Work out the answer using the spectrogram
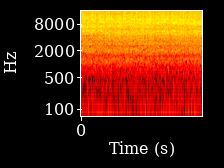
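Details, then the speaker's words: Taiwan paintball regulator (OP 1800) checked before fitting to the unit, with the pin confirmed removed: a steady, even hiss of escaping air with no sputter or pulsing, so the regulator vents normally. "Udaranya keluar. Ya, dengar ya. Seperti itu. Jadi udaranya sudah keluar."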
